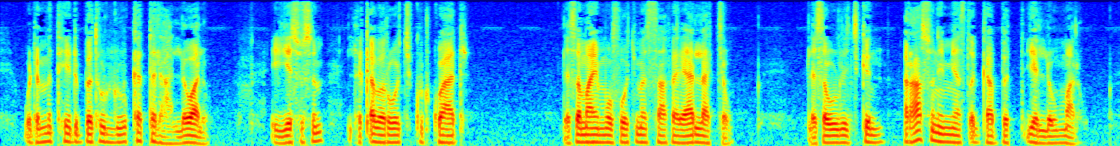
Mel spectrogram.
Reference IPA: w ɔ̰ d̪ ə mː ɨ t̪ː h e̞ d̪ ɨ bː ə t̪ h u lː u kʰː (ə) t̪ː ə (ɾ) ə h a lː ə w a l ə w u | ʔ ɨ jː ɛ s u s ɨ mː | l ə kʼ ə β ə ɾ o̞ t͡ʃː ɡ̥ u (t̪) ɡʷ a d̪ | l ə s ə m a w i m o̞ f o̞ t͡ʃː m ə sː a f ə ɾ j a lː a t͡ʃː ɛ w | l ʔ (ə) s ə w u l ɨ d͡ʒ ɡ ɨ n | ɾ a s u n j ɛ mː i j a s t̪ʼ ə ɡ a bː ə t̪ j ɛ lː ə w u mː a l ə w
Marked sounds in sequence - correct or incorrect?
correct, incorrect: l, incorrect: d̪, correct

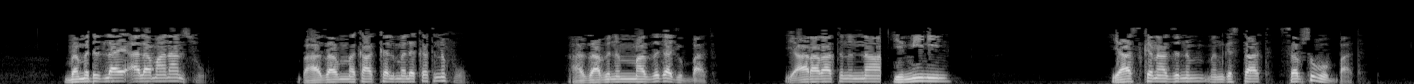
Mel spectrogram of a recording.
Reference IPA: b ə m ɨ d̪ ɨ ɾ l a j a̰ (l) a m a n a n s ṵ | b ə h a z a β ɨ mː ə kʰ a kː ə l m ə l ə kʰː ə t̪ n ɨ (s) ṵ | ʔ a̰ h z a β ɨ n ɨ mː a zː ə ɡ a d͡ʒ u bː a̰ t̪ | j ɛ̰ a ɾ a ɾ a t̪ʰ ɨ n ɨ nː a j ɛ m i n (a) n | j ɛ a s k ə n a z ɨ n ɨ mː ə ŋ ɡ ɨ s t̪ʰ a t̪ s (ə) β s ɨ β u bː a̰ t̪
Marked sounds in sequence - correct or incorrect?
correct, incorrect: f, incorrect: i, correct

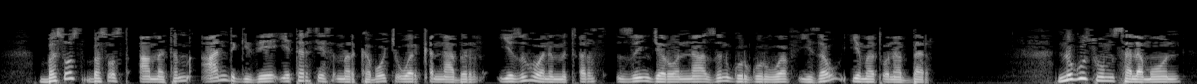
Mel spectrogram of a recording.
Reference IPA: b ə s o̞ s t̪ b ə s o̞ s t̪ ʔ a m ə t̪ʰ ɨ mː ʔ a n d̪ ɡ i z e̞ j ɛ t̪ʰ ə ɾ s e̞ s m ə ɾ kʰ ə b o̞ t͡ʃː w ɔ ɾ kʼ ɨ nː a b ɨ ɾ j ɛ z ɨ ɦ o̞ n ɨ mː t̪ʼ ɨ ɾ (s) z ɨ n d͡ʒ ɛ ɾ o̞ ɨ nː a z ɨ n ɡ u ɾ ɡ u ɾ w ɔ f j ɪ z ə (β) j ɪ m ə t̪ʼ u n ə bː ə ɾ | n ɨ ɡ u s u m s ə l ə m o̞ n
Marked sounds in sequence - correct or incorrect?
correct, incorrect: w

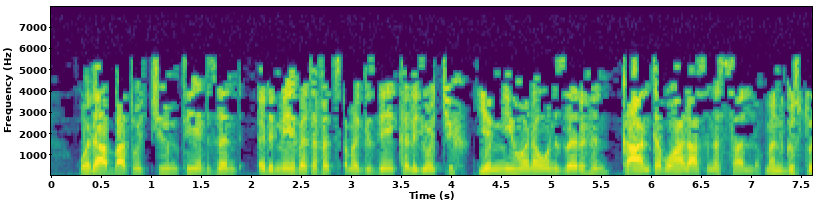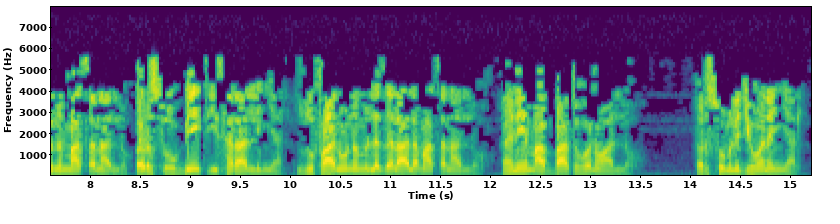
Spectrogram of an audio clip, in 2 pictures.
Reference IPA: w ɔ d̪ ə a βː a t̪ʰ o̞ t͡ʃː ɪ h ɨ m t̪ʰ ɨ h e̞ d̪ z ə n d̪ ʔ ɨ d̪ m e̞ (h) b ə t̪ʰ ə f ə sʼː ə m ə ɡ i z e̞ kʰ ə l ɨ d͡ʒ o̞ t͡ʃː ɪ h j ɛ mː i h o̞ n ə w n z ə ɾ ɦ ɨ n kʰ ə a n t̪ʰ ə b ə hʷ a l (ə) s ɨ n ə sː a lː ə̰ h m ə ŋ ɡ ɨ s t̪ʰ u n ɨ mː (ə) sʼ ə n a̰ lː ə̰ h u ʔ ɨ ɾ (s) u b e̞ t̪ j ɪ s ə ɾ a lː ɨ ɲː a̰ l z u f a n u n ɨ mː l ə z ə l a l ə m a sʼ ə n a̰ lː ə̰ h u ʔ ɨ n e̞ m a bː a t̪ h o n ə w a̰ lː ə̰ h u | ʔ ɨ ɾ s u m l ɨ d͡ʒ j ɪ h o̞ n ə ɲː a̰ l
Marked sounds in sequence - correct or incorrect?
correct, incorrect: a, incorrect: a, correct

